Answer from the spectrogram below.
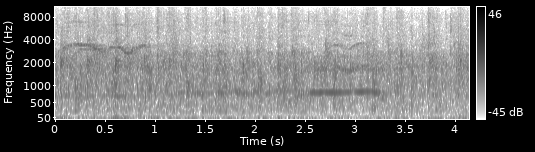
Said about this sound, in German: Hey, wollen wir nochmal einen kleinen Applaus geben? Hey. Danke.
